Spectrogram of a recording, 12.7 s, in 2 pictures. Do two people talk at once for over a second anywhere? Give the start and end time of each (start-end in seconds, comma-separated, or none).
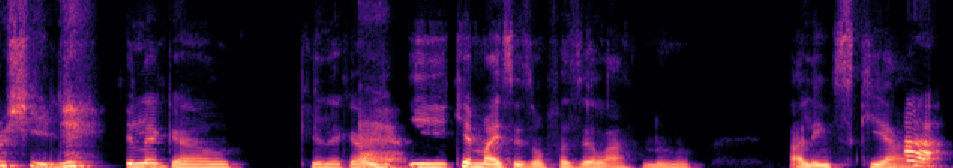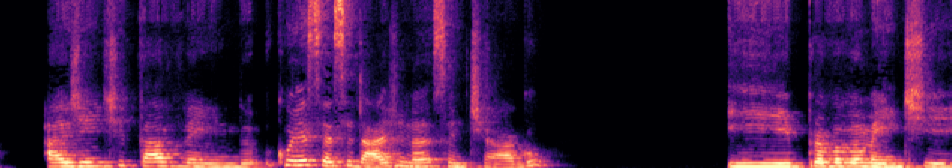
none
